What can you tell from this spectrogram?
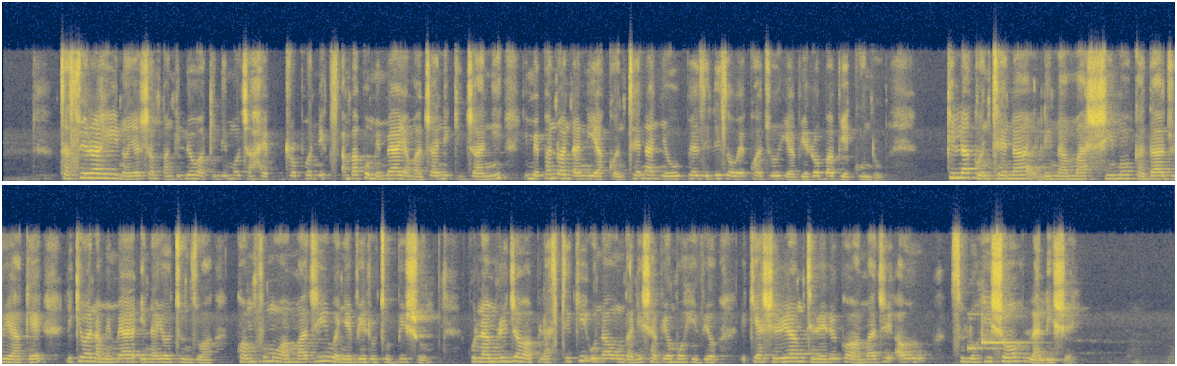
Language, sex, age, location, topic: Swahili, male, 18-24, Nairobi, agriculture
